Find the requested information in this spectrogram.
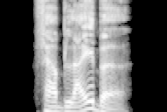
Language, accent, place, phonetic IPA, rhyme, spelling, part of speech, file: German, Germany, Berlin, [fɛɐ̯ˈblaɪ̯bə], -aɪ̯bə, verbleibe, verb, De-verbleibe.ogg
- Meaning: inflection of verbleiben: 1. first-person singular present 2. first/third-person singular subjunctive I 3. singular imperative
